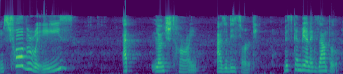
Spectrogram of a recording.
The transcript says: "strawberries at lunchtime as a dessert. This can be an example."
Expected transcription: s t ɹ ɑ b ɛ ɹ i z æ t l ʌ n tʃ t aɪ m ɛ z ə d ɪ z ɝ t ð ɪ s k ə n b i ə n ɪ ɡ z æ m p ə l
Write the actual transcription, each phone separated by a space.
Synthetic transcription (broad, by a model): s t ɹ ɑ b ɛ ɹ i z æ t l ʌ n tʃ t aɪ m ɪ z ə d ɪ s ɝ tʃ ð ɪ s k ə n b i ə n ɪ ɡ z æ m p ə l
